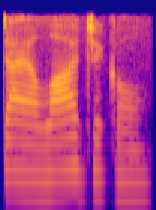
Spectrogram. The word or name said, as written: dialogical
